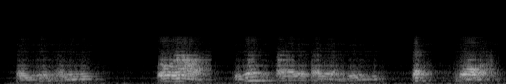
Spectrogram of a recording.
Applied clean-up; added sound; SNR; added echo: neural separator model SepFormer DNS4.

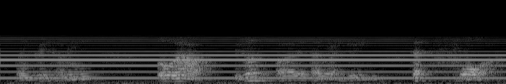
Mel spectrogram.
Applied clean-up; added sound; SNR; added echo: none; Wind instrument, woodwind instrument; -3 dB; reverberation time 0.6 s.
